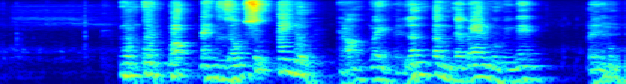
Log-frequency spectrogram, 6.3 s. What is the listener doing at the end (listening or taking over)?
taking over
